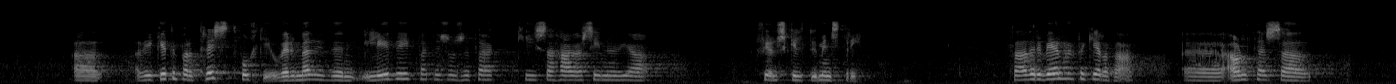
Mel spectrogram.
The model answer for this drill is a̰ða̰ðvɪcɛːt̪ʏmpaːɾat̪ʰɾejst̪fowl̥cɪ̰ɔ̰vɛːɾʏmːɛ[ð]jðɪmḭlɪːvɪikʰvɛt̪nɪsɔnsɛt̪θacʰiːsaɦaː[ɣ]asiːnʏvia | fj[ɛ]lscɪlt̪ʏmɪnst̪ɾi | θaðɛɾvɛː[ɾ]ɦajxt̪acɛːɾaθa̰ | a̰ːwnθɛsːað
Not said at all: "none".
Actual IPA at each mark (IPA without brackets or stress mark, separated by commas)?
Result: ð, ɣ, œ, l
